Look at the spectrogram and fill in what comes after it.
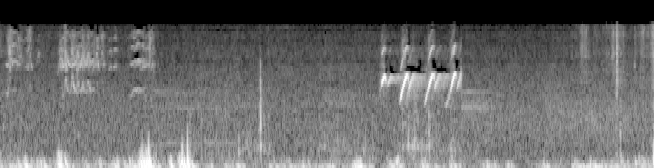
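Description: A small bird calls a quick run of four falling chirps about four seconds in. Before that, low thumps from the person walking with the phone across the grass fill the first two seconds.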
